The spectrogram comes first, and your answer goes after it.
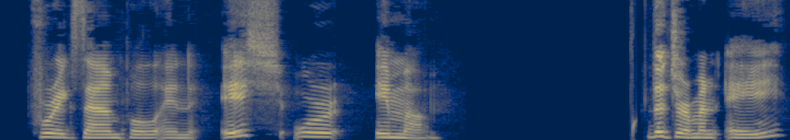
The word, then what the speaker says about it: ich: I is pronounced like E in German, like you would say in cheese. For example, in ich or immer.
